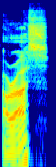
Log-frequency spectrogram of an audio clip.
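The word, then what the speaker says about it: Arras: They had a successful bakery uh in uh how do you pronounce that? Aras, I think so.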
